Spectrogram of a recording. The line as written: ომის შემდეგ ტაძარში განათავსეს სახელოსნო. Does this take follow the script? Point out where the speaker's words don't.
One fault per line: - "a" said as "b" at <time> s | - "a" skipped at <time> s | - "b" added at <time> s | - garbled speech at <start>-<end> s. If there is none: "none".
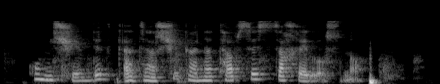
none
